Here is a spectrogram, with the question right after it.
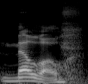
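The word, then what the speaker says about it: mellow (μέλλω): It actually literally in the Greek, you would pronounce it mellow, which I just thought was funny.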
